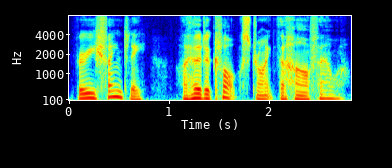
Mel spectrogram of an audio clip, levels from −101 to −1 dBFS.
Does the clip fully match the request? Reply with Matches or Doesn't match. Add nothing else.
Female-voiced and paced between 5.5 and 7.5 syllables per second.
Doesn't match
